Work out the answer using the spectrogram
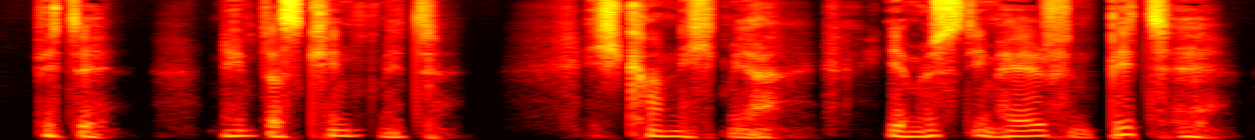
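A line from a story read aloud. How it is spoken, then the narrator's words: Quiet panting. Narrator (German): keuchte Maria leise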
